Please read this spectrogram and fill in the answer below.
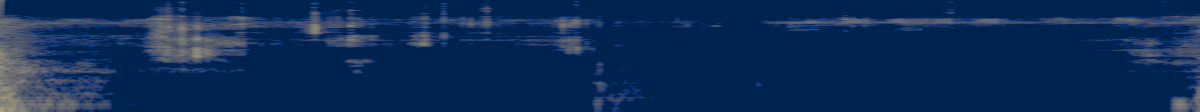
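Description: Near silence: faint background tone with a few soft rustles and clicks.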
